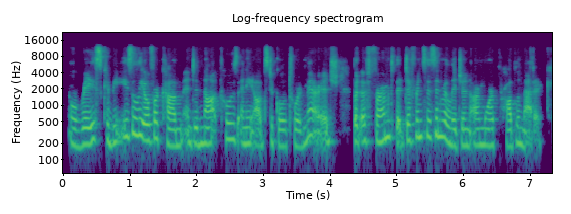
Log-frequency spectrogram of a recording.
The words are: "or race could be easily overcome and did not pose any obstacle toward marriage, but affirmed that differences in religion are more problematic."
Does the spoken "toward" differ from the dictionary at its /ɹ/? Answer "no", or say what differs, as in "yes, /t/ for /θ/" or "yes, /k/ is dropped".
no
